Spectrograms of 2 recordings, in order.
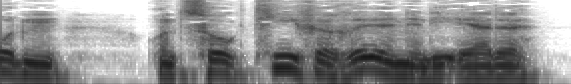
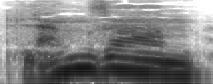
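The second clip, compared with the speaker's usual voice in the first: put-on girl's caution; 4 semitones higher than usual. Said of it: "sagte das Mädchen".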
